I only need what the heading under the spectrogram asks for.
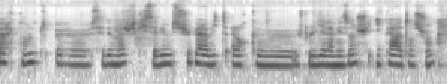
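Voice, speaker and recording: Soft-spoken and somewhat breathy, a woman has a dark, mellow tone at a medium pitch. She talks at a fairly slow pace in a very clean recording with a silent background. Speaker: book vlogger. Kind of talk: casual vlog. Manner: hesitant, many fillers.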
